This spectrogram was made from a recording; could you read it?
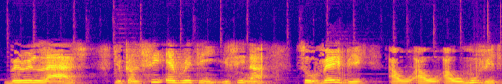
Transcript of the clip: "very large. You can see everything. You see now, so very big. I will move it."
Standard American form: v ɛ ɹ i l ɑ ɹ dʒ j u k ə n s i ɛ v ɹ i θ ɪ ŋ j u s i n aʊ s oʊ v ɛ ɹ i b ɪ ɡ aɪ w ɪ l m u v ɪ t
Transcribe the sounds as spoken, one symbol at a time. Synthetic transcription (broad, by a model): v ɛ ɹ i l ɑ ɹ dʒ j u k ə n s i ɛ v ɹ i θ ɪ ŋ j u s i n aʊ s oʊ v ɛ ɹ i b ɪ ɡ aɪ w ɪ w m u v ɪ t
